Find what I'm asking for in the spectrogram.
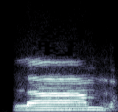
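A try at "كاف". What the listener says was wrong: লাম নয়, কাফ, কাফ। কাফ আলিফ, কাফ জি, কাফ আলিফ।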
